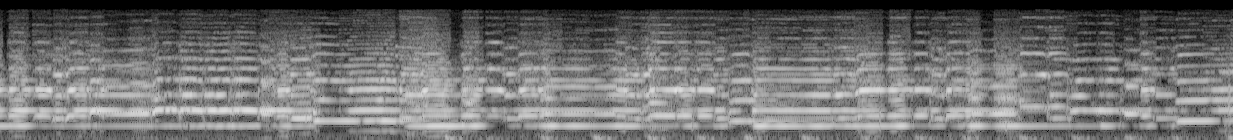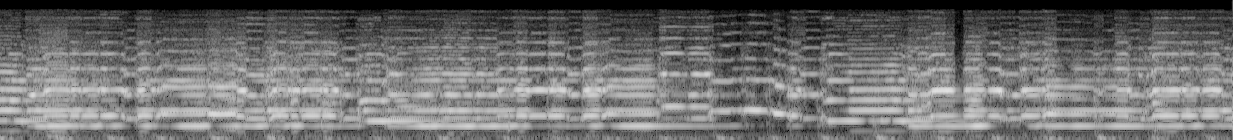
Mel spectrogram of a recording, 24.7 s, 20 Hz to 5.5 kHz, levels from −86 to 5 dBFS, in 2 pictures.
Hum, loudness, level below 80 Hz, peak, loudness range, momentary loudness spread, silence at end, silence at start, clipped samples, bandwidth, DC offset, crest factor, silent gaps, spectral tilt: none; -14 LUFS; -38 dBFS; 0 dBFS; 3 LU; 5 LU; 0 s; 0 s; under 0.1%; 4.7 kHz; under 0.1%; 14 dB; none; -9.5 dB/octave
